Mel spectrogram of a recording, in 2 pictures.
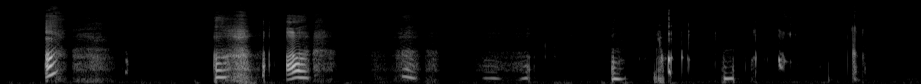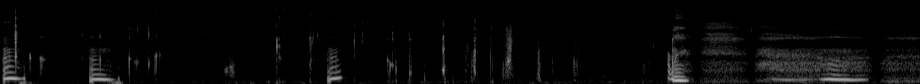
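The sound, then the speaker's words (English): Someone eating and chewing food: many short, wet mouth sounds in an irregular rhythm, mixed with breathy sighs and gasps, moderately loud with brief pauses between bursts. “I'll happily eat it.”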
